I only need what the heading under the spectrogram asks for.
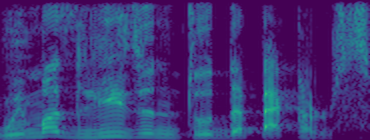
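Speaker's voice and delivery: put-on Russian accent. Told to keep going and now add a russian accent, in a russian accent. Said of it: "Now incorporate a Russian accent".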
